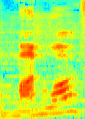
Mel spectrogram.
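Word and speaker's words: manhwa: I explain this um they're the exactly the same word just pronounced in Korean Japanese and Chinese so manwa for for Korea Korea and uh Mana for China uh China and Taiwan and uh manga for for Japan obviously it's really cool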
